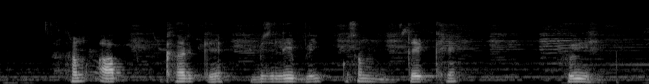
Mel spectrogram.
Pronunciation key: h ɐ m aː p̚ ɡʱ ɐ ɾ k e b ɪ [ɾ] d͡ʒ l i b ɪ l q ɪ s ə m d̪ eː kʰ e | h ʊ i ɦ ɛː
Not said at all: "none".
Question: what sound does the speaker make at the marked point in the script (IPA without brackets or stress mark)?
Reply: none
